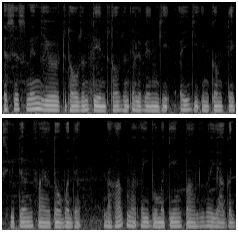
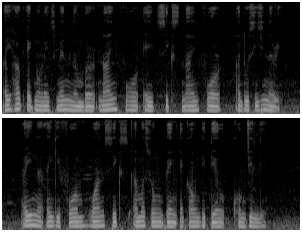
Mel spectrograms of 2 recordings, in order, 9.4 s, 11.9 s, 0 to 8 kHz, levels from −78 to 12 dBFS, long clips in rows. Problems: background sounds at intervals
